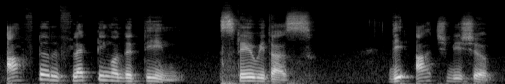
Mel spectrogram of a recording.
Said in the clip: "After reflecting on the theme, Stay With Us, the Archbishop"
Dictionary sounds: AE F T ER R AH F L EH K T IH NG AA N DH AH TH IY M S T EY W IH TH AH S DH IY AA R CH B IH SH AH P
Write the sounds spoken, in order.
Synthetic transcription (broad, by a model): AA F T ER R AH F L EH K T IH NG AA N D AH T IY M S T EY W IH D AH S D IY AA CH B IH SH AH P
